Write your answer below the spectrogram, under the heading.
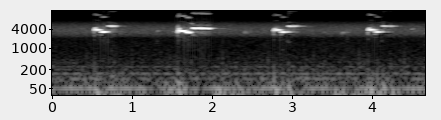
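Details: European goldfinch from an old sabtawi song tape, giving short, bright, twangy chirp phrases about once a second, each with a sliding high note, over light tape hiss.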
